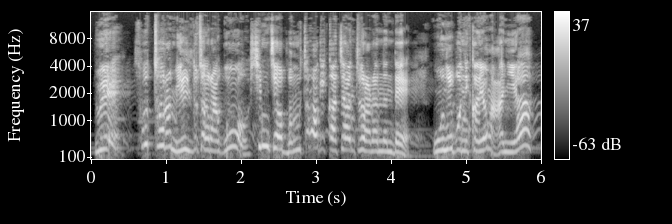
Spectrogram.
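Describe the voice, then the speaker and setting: A woman's voice: sits high, animated, normal speed, faint music behind. A woman doing a blunt, scolding older mother-in-law. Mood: stern. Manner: curt, scolding.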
